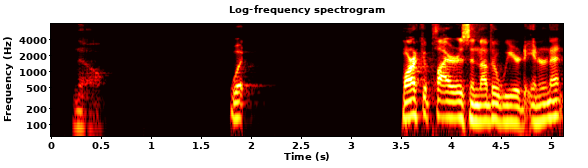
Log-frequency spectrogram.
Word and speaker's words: Markiplier: gamer like us Mark Markiplier kind of sounds like the word multiplier but with a name thrown in so it sounds like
